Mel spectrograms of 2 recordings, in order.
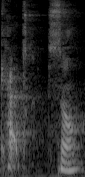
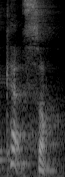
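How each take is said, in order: First: The r of quatre is pronounced before cents. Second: The r of quatre is dropped before cents. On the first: The speaker calls it wrong. "there's a gap in it" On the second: The speaker calls it right. "we knock off that r sound"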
